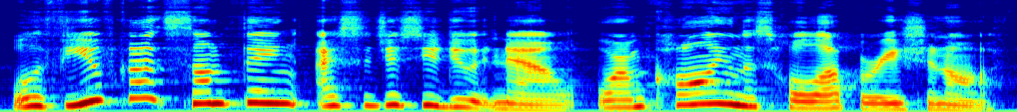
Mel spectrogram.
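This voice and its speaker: A woman's voice: high-pitched, sing-song, a little fast. A woman voicing a commanding, no-nonsense female pony guard captain in a storybook, brusque and skeptical. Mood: impatient, skeptical.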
